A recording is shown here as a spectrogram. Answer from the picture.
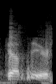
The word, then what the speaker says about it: Jacir: Before we get into the new movie that's supposed to be opening up in theaters, is it Jacir? Am I pronouncing that right? – Yeah, Jacir.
